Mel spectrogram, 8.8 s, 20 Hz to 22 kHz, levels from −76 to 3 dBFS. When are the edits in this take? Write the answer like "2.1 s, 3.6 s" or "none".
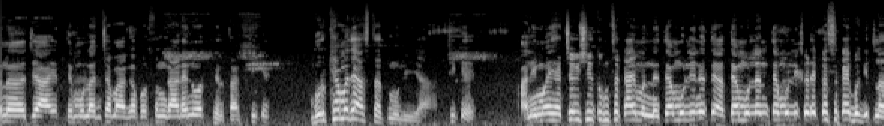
none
